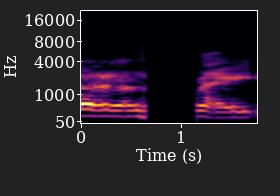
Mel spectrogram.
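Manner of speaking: put-on drunken voice with slurred words. Playing a pickpocket approaching a target at a table: drunken voice. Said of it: "sort of drunkenly".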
